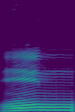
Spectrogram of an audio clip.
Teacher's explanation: Jadi i-nya tidak langsung ketemu nun, tapi ada mad di situ yang ditambahkan.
